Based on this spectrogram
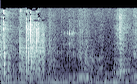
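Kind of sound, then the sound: household object, dice rolling on table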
